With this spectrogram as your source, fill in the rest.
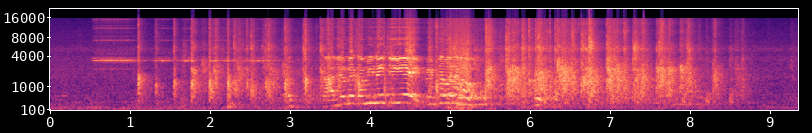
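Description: A small group of men clap their hands.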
